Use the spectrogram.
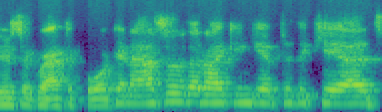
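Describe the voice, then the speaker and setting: A woman speaks in a Southern US accent. Her pitch varies in an ordinary way. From Texas. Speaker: education trainer. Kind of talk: webinar tutorial. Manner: conversational, filler-heavy.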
